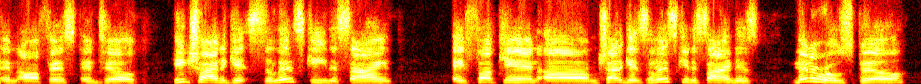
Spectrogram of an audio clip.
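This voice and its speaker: Man on a video call, high-ish voice, casual profane rambling. Dull, dry call sound. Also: no echo. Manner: rambling and profane, with many restarts. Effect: heard over a video call, breaking up. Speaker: co-host on a live stream. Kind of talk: casual political rant.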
